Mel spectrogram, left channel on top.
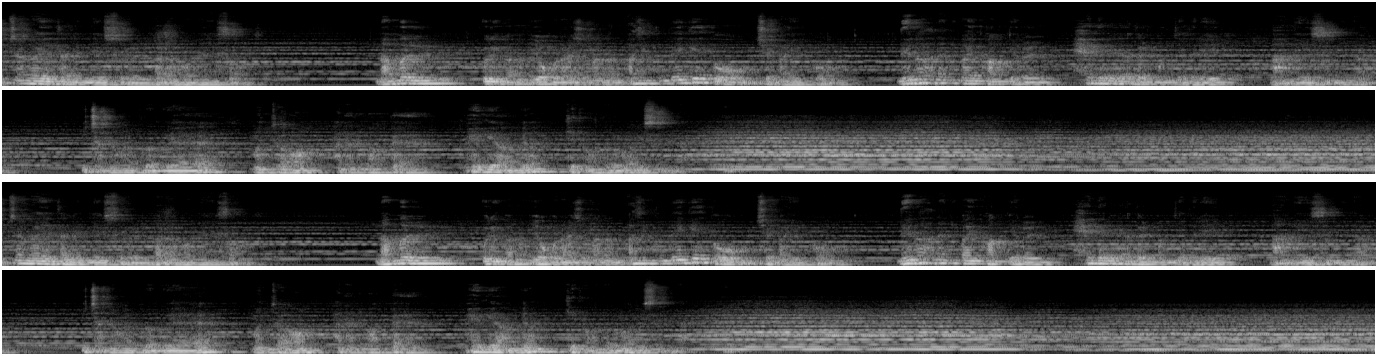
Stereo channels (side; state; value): both; normal; correlation 0.57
